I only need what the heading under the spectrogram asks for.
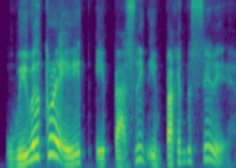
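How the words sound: The word "create" carries the main stress. "Another. Create"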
